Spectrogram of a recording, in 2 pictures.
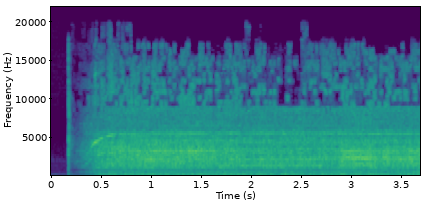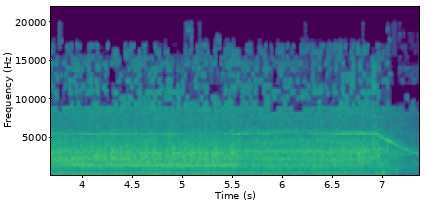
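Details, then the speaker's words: Ryobi cordless router freehand-carving a wood sign with the bit set well into the collet: high, steady whine with a harsh buzzing rattle, heavy bit chatter. Chatter is suspected to come from the collet design. "That's got a lot of chatter. I don't know. Could you hear that? Mm-hmm. That's a lot of chatter. And I think it has to do with that collet design."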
